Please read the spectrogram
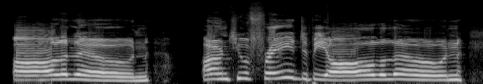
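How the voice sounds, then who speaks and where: A man puts on a character voice, pitched high. He goes at a fairly slow pace. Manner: creepy, pleased, taunting.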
